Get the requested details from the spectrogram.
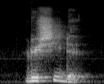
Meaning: lucid
- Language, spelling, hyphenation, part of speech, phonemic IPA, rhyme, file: Dutch, lucide, lu‧ci‧de, adjective, /ˌlyˈsi.də/, -idə, Nl-lucide.ogg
